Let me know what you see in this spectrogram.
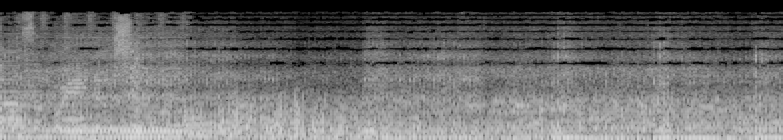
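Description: Yamaha Factor motorcycle engine running at a steady speed while riding, its pitch wavering slightly.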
